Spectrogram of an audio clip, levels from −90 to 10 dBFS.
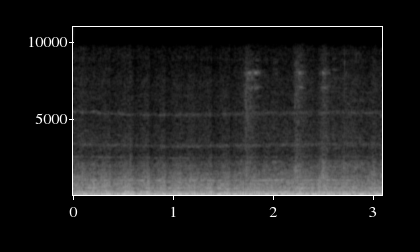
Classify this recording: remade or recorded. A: recorded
